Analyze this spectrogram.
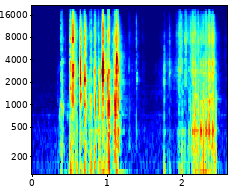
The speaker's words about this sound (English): There is nothing ASMR about me shuffling cards. God dang it. There's nothing ASMR about it.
